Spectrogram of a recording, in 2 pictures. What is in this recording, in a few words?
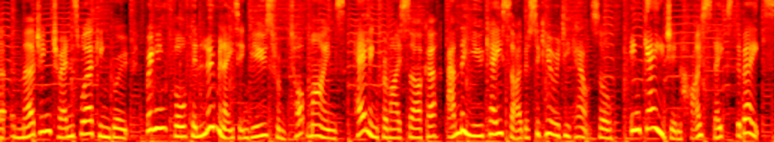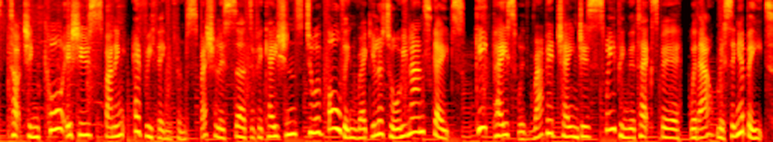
Podcast Intro; The Cyber Standard Podcast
